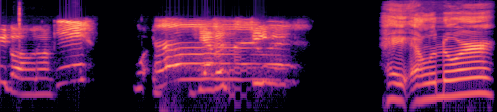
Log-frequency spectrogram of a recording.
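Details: Adult speaker; Normal voice.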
